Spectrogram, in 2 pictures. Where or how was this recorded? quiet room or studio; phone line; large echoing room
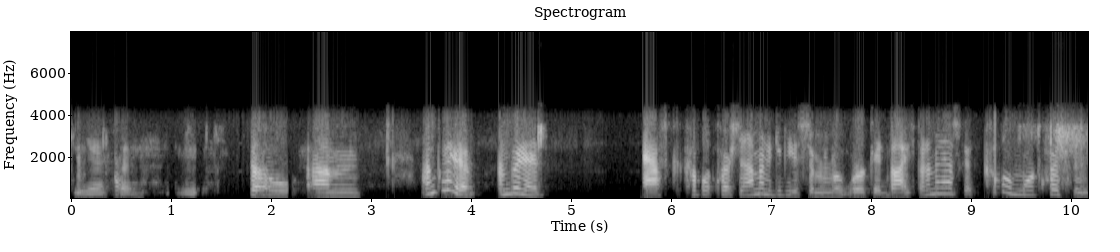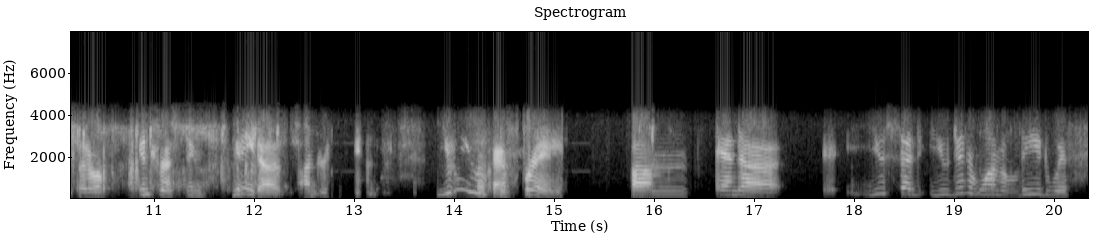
phone line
